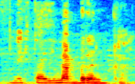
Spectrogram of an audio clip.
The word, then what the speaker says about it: nectarina branca: Nectarina branca.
